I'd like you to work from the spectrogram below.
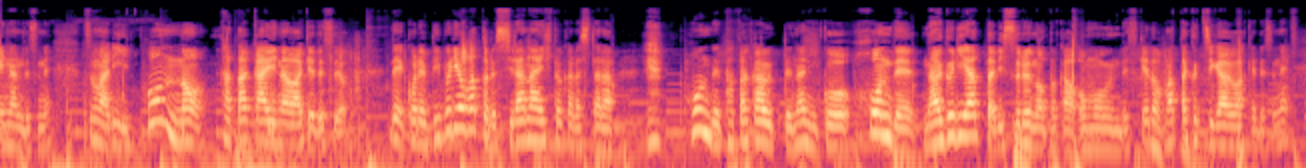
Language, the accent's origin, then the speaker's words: Japanese; Kansai, Japan; moved away as an adult; now in Hiroshima, Japan; 出身は関西の方なんですけど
